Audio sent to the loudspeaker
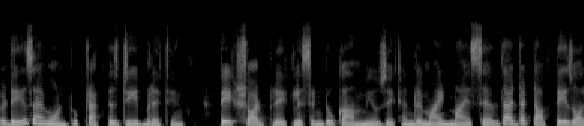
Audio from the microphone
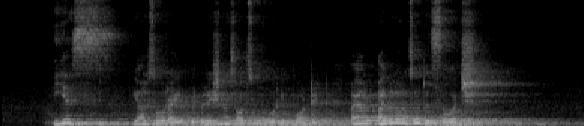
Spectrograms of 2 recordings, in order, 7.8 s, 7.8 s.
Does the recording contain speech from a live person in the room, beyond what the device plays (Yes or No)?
Yes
